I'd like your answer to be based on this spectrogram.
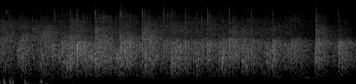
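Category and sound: crowd, audience applause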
